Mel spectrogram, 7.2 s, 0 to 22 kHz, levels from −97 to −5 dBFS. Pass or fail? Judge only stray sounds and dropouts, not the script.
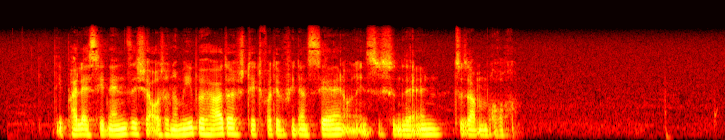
pass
